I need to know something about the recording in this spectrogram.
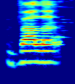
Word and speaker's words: Valladolid: Real Valladolid. How do you pronounce this name?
